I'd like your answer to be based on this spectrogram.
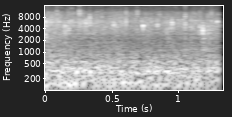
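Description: Cumin seeds and green chillies sizzling in hot oil for a Pakistani yellow moong dal, a steady close crackling hiss with no talk.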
